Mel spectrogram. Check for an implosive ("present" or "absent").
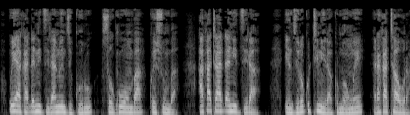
present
